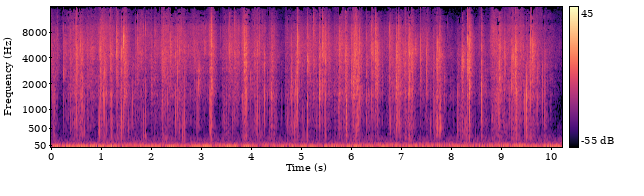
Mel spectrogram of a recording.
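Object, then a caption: Disposable hand warmer, fabric pouch with iron powder. A small white disposable hand warmer, a non-woven fabric pouch filled with iron powder, is squeezed and crumpled between interlaced fingers close to the mic. The result is a continuous stream of dense, bright, crinkly rustles with short scratchy bursts over a faint low hum.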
